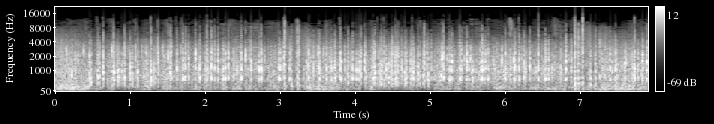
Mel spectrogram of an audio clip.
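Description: Fireworks display: a dense, unbroken barrage of aerial shell bursts and crackling, many bangs a second overlapping one another.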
